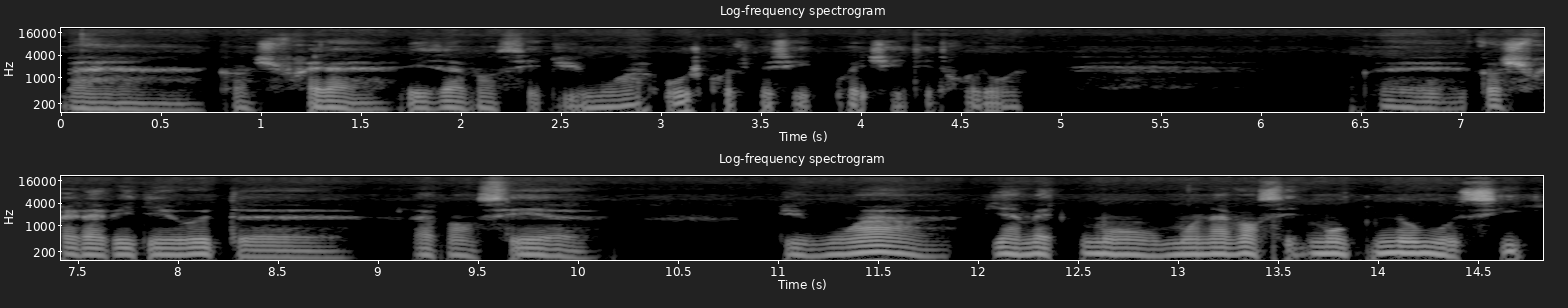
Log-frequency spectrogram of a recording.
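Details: Woman with dysphonia after a serious health problem damaged her vocal cords; her voice is lower than before, at times weak, and she cannot speak loudly; low-pitched voice.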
